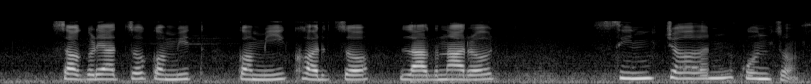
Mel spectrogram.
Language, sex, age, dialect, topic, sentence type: Marathi, female, 25-30, Varhadi, agriculture, question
